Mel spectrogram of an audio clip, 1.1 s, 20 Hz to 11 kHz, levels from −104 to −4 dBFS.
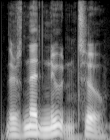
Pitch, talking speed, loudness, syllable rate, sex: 100 Hz, 220 wpm, -18 LUFS, 6.1 syllables/s, male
